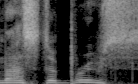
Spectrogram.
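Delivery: tired, weary put-on impression voice.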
